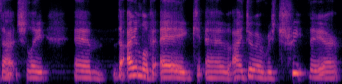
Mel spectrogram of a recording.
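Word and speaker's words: Eigg: It's EI G. It's actually a Norse name. You would think that, you know, it might be in Gaelic, but I think the word egg itself is actually Norse.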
